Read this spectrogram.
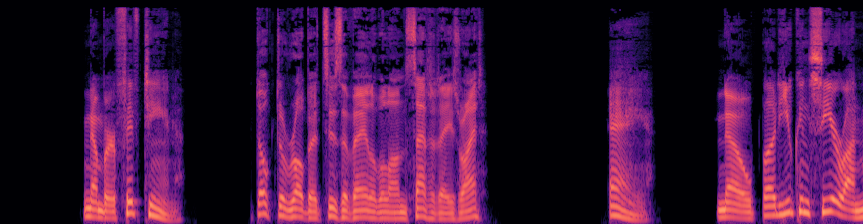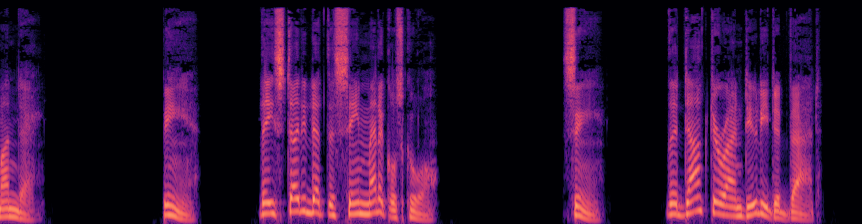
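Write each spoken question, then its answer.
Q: Dr. Roberts is available on Saturdays, right?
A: A: No, but you can see her on Monday.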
